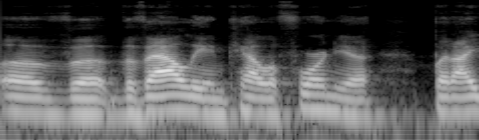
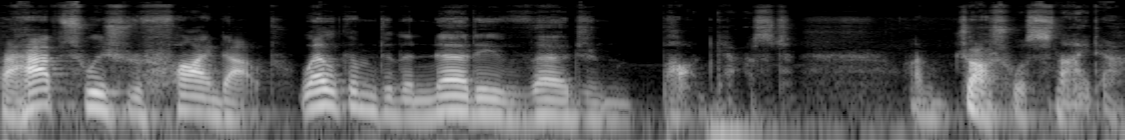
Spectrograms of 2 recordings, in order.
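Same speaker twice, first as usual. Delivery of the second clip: fake British accent, podcast host style; 3 semitones lower than usual. Podcast host trying out an intro in a put-on British accent. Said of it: "this British accent is perfect".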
